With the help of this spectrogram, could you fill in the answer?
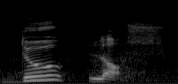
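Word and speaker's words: δοῦλος: palabra siervo en el griego Cómo Cómo se pronuncia alguien sabe escríbanlo en sus notas do los de o u l o s Yo sé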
